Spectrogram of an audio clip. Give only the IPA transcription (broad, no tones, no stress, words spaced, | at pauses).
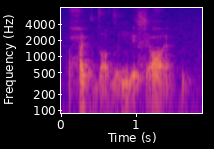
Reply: ħekʷ dɑ̰ dɔ̰ɲḛ ɬḛʕæ̰kʷ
